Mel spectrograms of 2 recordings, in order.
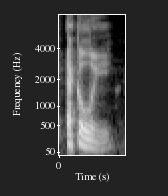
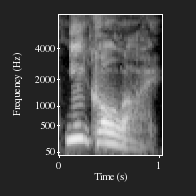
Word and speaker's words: E. coli: See, you say it right. With the way Lauer writes it, it looks like Eccoli. – E. coli. E. coli. – I'm like, dude, that's not right.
